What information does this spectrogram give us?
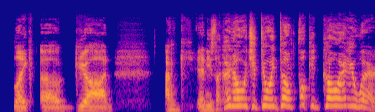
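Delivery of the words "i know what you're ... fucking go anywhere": screamed at a very high pitch. Speaker retells a man confronting them while getting mail, imitating a man screaming. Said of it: "screaming at me".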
